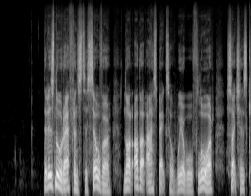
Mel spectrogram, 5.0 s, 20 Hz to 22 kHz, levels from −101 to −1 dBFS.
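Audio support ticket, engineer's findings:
No audible faults found in this recording.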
